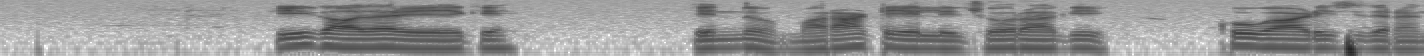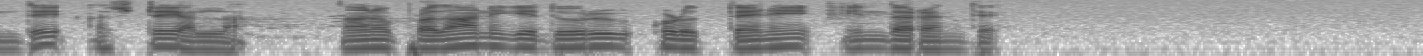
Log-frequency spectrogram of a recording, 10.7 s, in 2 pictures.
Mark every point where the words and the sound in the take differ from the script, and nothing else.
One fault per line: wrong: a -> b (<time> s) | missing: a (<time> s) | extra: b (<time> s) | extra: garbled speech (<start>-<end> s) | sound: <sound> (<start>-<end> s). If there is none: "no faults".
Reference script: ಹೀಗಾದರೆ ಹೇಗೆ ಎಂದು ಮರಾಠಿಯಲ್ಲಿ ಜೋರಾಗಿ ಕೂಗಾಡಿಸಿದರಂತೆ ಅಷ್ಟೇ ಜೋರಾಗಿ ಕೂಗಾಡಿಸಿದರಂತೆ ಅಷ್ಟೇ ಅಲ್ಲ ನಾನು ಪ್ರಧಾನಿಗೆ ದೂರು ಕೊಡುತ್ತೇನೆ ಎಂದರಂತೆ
missing: ಜೋರಾಗಿ ಕೂಗಾಡಿಸಿದರಂತೆ ಅಷ್ಟೇ (6.0 s)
